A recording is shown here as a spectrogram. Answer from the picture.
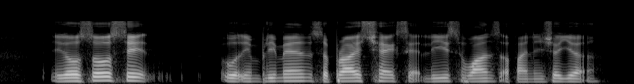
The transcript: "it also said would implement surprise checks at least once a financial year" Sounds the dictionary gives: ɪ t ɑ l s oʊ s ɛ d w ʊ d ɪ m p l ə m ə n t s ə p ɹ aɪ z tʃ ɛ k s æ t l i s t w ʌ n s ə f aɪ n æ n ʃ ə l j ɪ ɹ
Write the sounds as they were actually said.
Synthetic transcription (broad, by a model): ɪ t ɑ l s oʊ s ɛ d w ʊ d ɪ m p l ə m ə n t s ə p ɹ aɪ s tʃ ɛ k s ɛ t l i s t w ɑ n s ə f aɪ n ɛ n ʃ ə l j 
